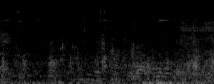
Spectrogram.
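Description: Faint voices in the background, under the rustle, small knocks and low rumble of a phone being carried by someone walking.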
